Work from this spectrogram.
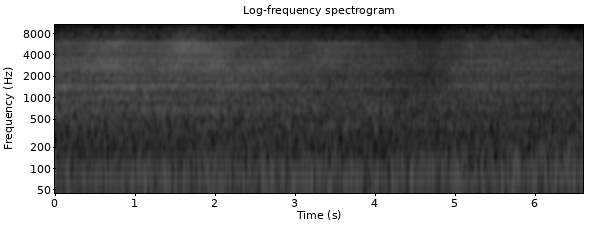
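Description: Airliner departing Manchester Airport bound for Palma de Mallorca: a steady, distant-sounding broadband engine rumble and roar, fairly quiet and constant throughout, with no voices.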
